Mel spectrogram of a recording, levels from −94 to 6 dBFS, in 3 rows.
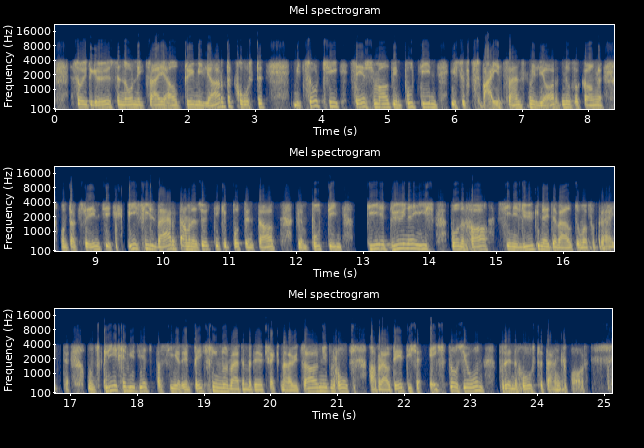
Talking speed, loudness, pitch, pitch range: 170 wpm, -17 LUFS, 150 Hz, 135-170 Hz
